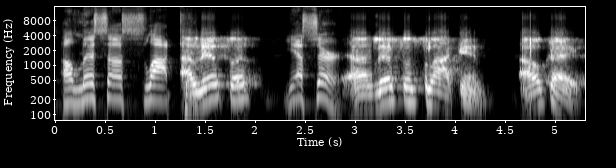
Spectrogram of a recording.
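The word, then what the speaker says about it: Elissa: Elisa Slotkin. God for damn Senate. it. No, Thanks. it's Alyssa. It's Alyssa Slotkin. Alyssa?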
